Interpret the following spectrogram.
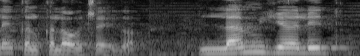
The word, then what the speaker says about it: لم یلد: لم یلد، اس کو عام طور پر کھینچ کر پڑھا جاتا ہے، تو اس کو بالکل بھی کھینچ کے نہیں پڑھا. دال ساکن ہے، اس وجہ سے وہاں پہ قلقلہ ہوگا.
